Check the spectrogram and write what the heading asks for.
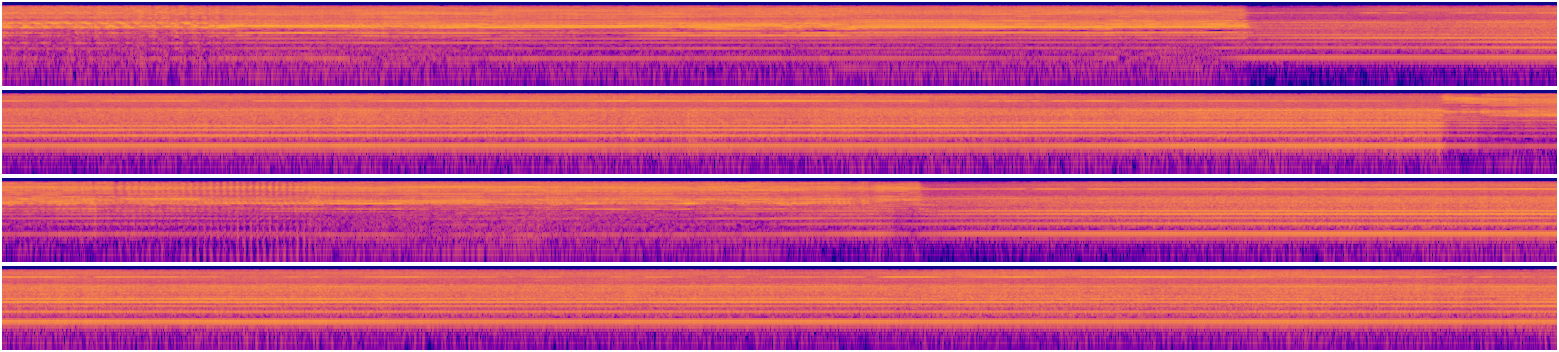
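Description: Dremel rotary tool with a cut-off wheel running at a steady high whine while cutting through an aluminium tab. The harsh hiss of the cut is heaviest for the first six seconds and again from about fifteen to twenty seconds in.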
